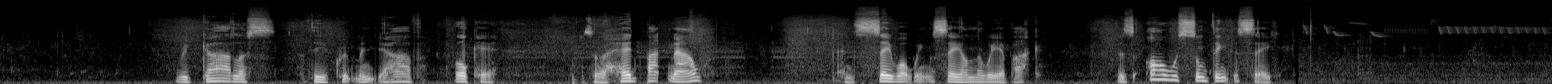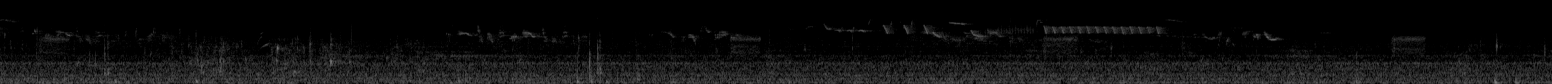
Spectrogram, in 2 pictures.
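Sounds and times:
birds chirping: 0:01.4 - 0:17.3, 0:19.9 - 0:29.8
bird trilling: 0:04.4 - 0:08.6, 0:22.8 - 0:23.1, 0:29.4 - 0:29.8.

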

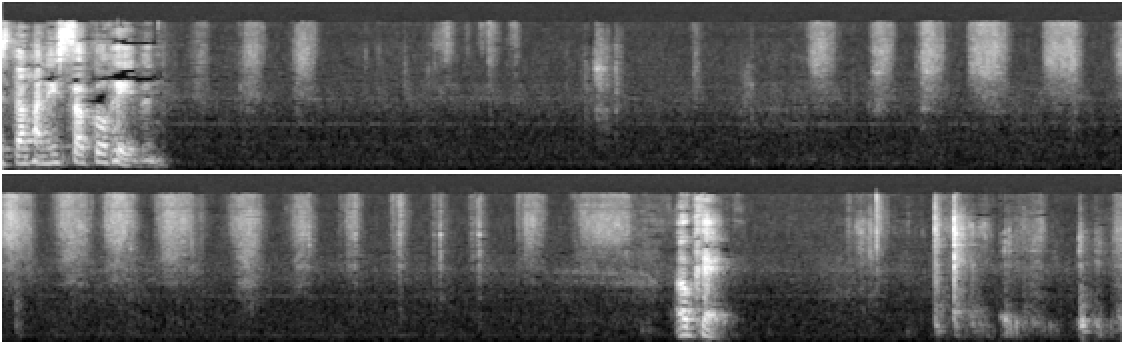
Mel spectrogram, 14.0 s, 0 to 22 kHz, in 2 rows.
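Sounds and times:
paintbrush strokes on wood: 0:01.0 - 0:11.2.

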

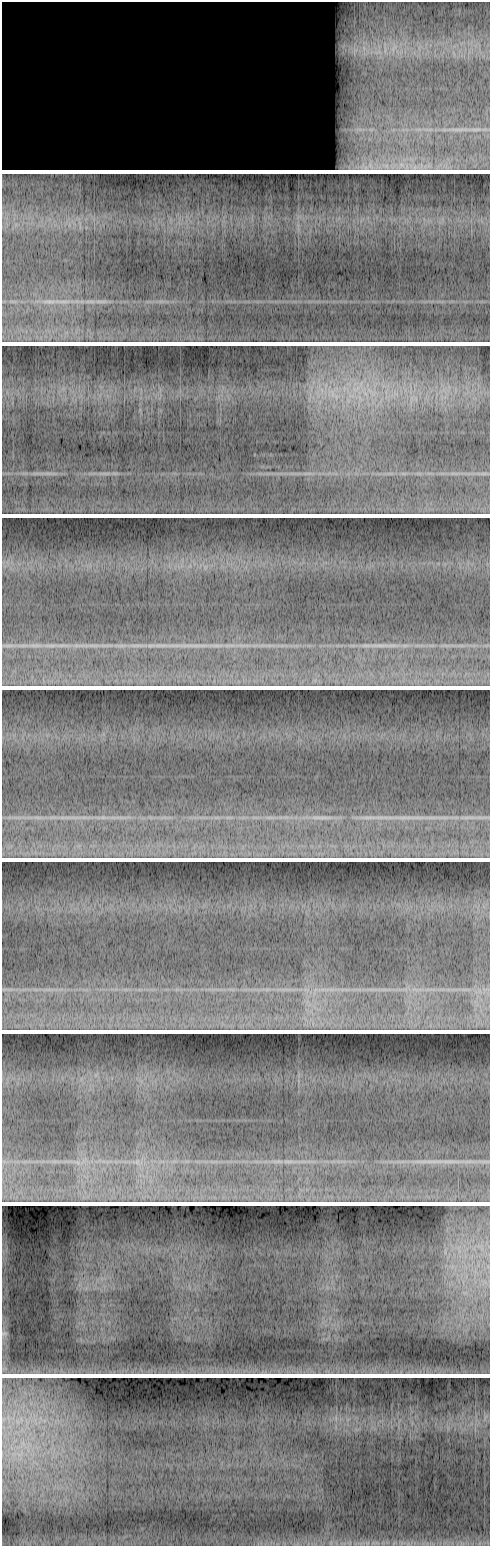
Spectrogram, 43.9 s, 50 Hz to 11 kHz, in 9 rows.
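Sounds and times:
welding machine rush and whine: 0:03.3 - 0:43.9
loud hiss: 0:08.9 - 0:34.2, 0:34.8 - 0:43.9.

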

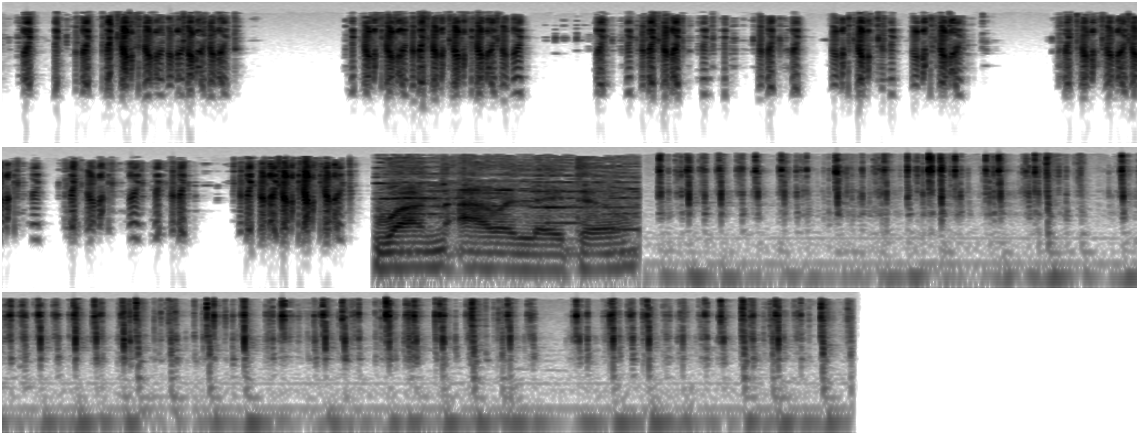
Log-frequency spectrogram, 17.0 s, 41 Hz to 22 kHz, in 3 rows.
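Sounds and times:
computer keyboard typing: 0:08.8 - 0:15.6.

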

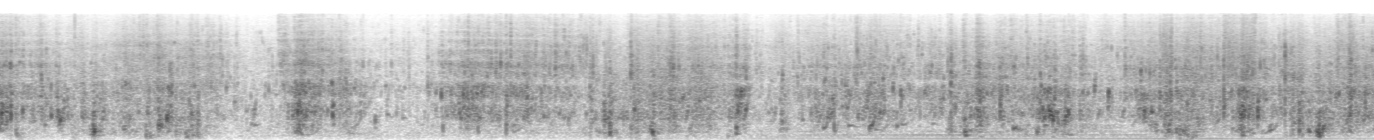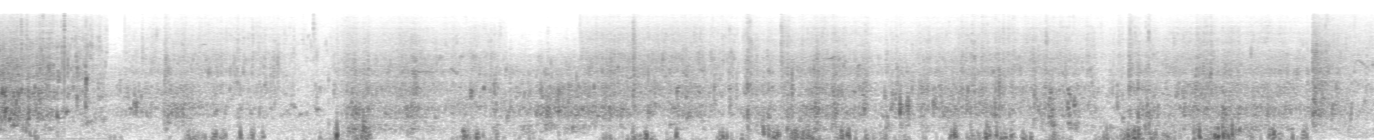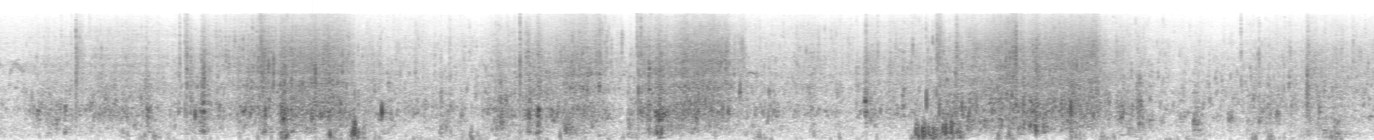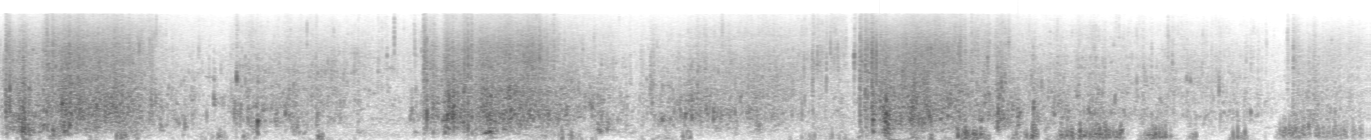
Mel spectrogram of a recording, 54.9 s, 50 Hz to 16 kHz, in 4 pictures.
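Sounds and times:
fish splashing in a net: 0:00.0 - 0:14.8, 0:27.8 - 0:44.6, 0:45.3 - 0:52.0
water slapping and splattering: 0:00.0 - 0:54.9.

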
